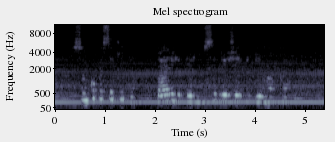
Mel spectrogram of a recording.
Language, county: Lithuanian, Vilnius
